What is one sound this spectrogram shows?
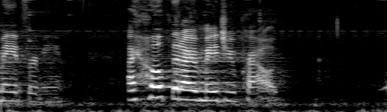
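A young woman speaks clearly into a microphone in a large hall.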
